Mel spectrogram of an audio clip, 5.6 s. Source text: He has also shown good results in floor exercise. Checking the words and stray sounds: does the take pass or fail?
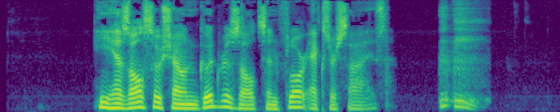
fail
